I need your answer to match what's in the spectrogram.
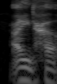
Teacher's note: आइन हा पढ़ना है centre, central portion of throat, mid portion of throat से, आइन हा वस्ती हलक से।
